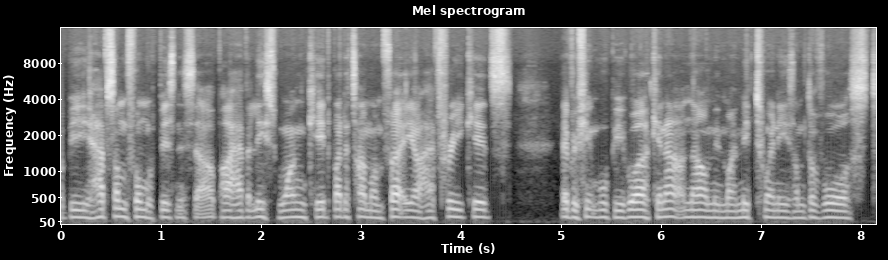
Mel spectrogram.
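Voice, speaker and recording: A man with a British accent talks very fast in a dark, mellow tone with monotone, flat intonation, the sound dry and close with no echo. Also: medium pitch for a man. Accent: British (UK). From southern England, near London. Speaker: holistic mental health practitioner. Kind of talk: personal testimony in interview. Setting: podcast interview.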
